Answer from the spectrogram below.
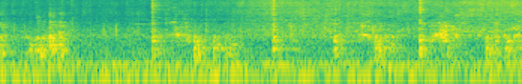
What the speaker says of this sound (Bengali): কাঁচা লঙ্কাগুলো একটু নেড়ে চেড়ে নেবো।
